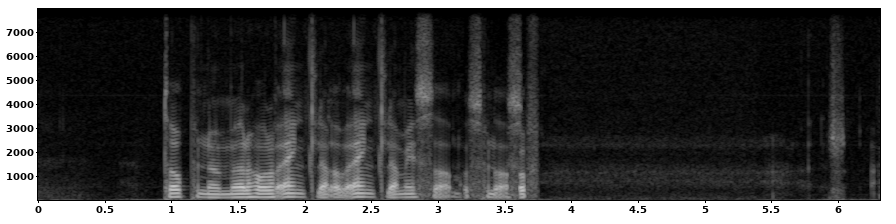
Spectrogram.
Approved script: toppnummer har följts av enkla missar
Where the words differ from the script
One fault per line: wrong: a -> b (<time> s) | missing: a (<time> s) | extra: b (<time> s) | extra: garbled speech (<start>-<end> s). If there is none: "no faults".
wrong: följts -> enkla (1.8 s)
extra: garbled speech (3.2-3.8 s)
